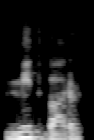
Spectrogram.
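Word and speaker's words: מדבר: after a closed syllable such as midbar which means in the desert or desert midbar. It doesn't say the letter is dal. So if we wanted to pronounce the letter as it is it would be but that would sound very wrong. So we have to shorten the r in dallet and say midbar so that the a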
